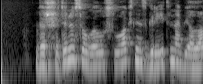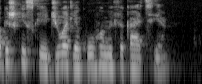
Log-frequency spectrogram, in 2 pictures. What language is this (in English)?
Lithuanian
